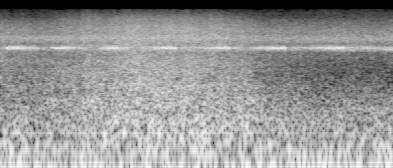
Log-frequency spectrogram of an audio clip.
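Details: At night by the sea, crickets give a high trill that beats in soft, uneven pulses, riding over a thick roar of surf and wind.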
